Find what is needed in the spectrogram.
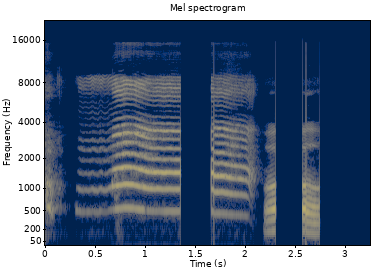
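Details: Strong, clear cry from a newborn right after birth delivery in several bursts with short pauses, jokingly said to be hungry; a vigorous first cry.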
